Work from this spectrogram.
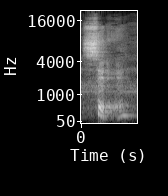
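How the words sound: The middle T sounds soft, close to R. "in American English we would rather say"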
